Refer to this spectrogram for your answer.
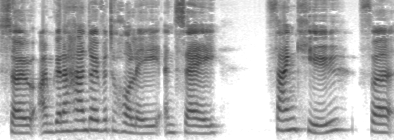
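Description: A woman's normal speaking voice at medium pitch, ordinary pitch variation, in a very clean recording with a silent background. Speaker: podcast host. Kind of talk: interview intro and chat.

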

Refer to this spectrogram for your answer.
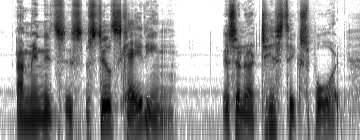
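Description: With a Spanish accent, a man of medium pitch speaks at a moderate pace. His intonation is lively, on a very clean recording with a silent background. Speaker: play-by-play announcer. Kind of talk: interview. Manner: halting.

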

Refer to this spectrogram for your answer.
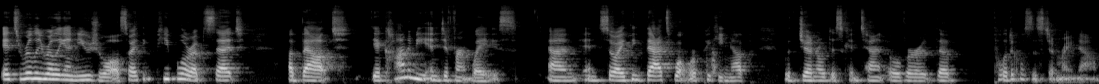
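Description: A woman with an American accent speaks at a fairly quick pace. Her tone is dark and mellow, and somewhat breathy. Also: medium pitch for a woman, ordinary pitch variation. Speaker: political researcher. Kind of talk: news interview.

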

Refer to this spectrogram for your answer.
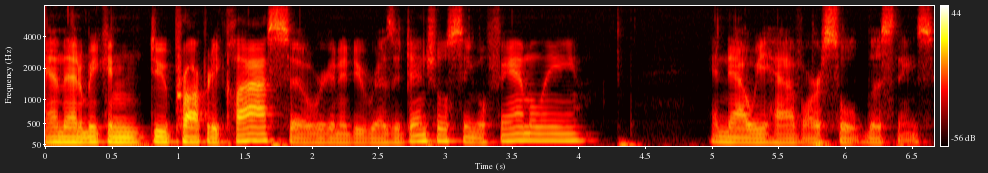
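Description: A normal speaking voice, a man with an American accent talks at a fairly low pitch and a fairly quick pace against a quiet background. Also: ordinary pitch variation. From California. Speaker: real estate software product manager. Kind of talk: casual chat; tutorial. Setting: studio.

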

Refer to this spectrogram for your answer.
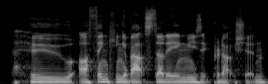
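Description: A man speaks in a fairly low voice with a British accent. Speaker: studio owner. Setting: self-isolation, remote call.

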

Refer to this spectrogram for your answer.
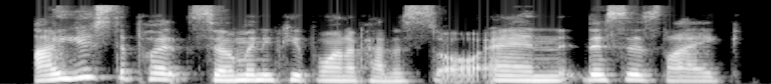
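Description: Her tone animated, a woman talks at a moderate pace and medium pitch with ordinary pitch variation against a quiet background. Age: 30s. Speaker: podcast host. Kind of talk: motivational monologue.

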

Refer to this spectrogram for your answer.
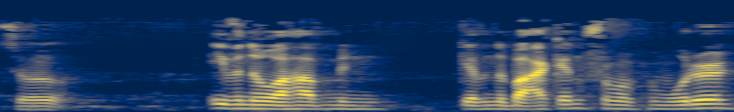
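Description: Using an Irish accent, a man speaks at a fairly quick pace and medium pitch. His intonation stays fairly even. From Ireland. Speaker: professional boxer. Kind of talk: casual interview.

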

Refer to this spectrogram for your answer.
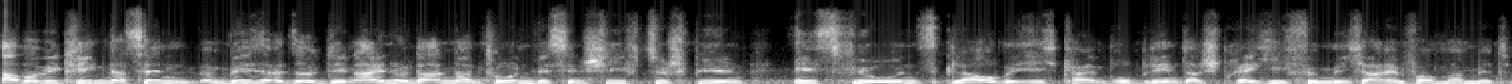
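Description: Over noticeable background noise, a man talks very fast in a high pitch. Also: lively intonation. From northern German coast. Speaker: podcast co-host. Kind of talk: casual chat.

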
